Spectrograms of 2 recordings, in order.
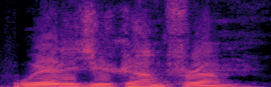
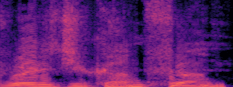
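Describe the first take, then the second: First: It is said in a plain, flat way. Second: It is said with renewed, eager enthusiasm.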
